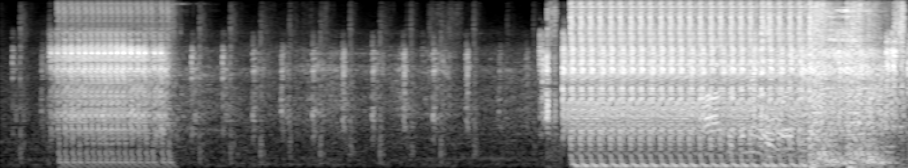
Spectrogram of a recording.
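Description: Short-range gunfire in the mobile battle game Free Fire: a burst of rapid shots, then a run of separate single cracks, then a long loud sustained volley of automatic fire.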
